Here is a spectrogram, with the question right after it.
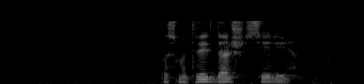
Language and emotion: Russian, neutral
